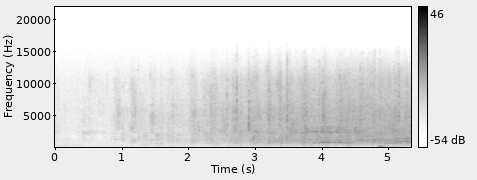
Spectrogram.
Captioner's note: many applauding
